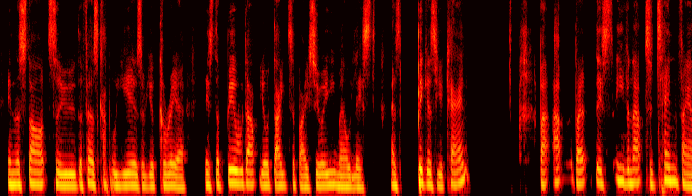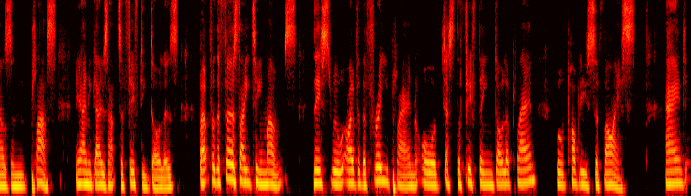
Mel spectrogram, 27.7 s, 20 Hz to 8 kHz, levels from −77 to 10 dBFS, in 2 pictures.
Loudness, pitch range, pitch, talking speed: -22 LUFS, 125-150 Hz, 135 Hz, 140 wpm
